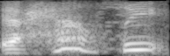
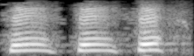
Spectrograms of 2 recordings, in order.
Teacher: والبعض نتيجه ان الصاد مكسوره تقلب الى سين، وهذا خطا. الصاد صاد صاد صاد، انما سا سا سا مرققه، يبقى حاصي ها حاصرت، والتاء المهموسه حاصرت ها سو.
